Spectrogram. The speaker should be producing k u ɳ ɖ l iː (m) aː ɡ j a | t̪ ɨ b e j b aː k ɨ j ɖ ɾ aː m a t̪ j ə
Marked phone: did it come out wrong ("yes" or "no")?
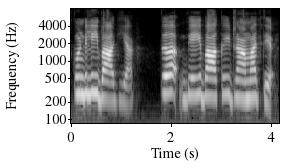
yes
